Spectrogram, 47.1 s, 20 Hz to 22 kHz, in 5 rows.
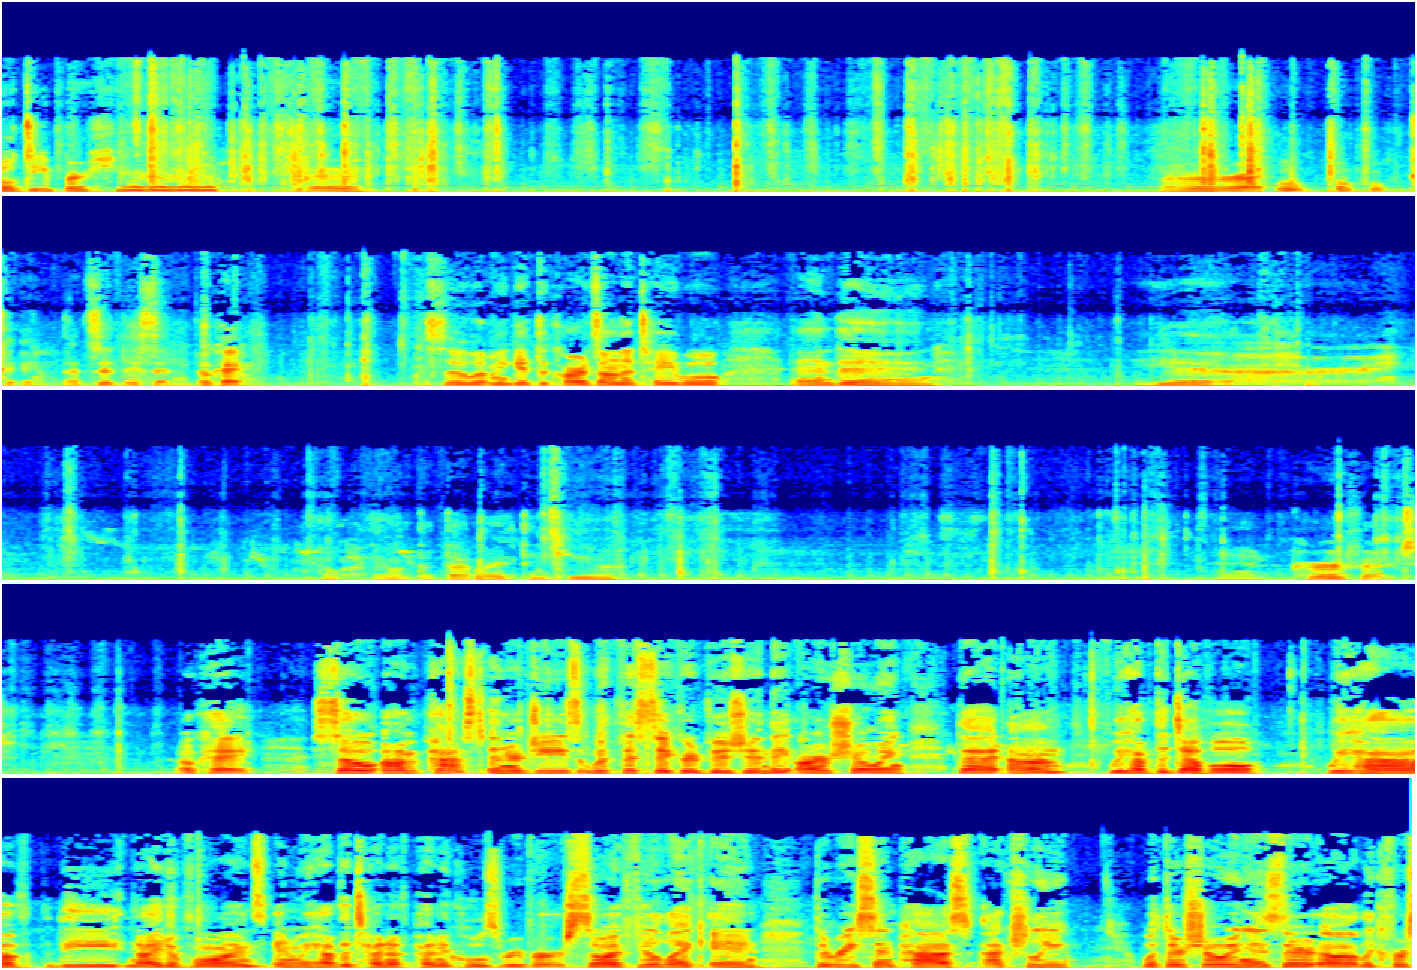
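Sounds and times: steady low hum: 0.0s - 47.0s
cards being shuffled: 0.3s - 12.4s, 19.1s - 29.4s.

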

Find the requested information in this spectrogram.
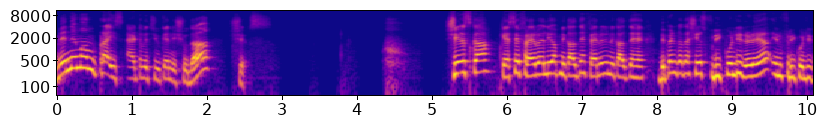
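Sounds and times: man breathing: 4.4s - 4.9s.

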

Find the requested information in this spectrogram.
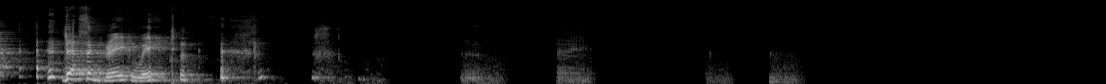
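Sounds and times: man laughing: 0.0s - 2.8s.

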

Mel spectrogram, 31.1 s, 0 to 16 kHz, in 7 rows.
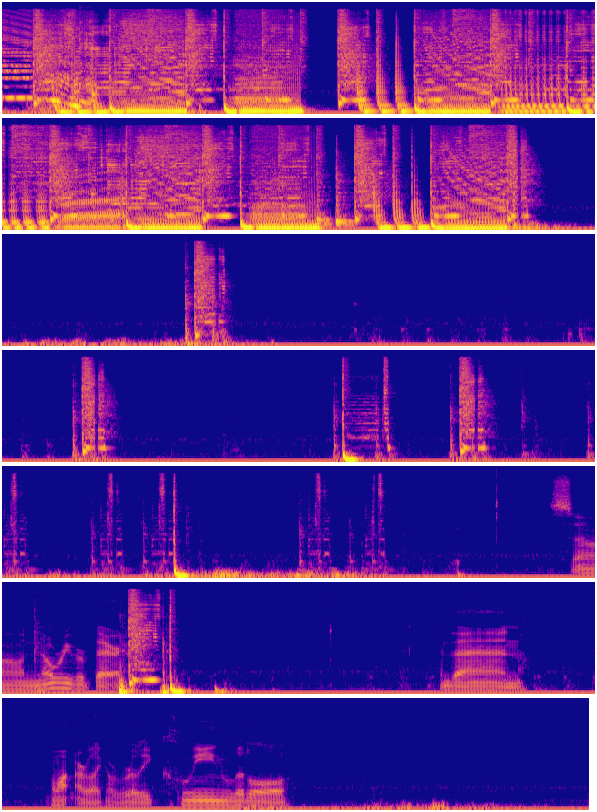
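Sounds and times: electronic dubstep track: 0.0s - 8.5s, 10.3s - 10.6s, 23.1s - 23.6s
low steady background noise: 8.5s - 31.0s.

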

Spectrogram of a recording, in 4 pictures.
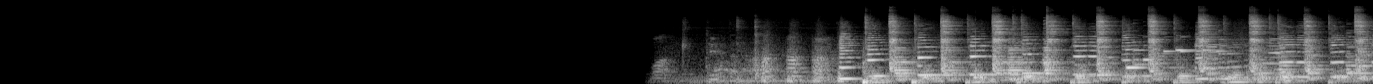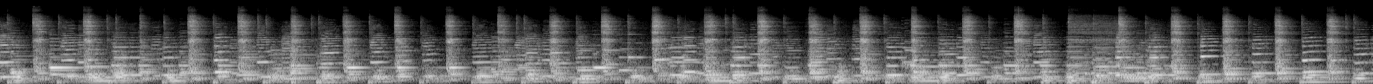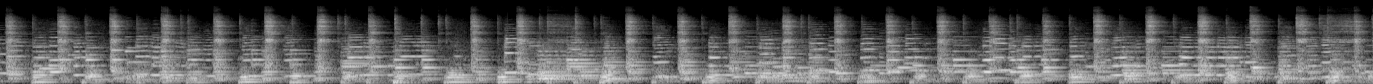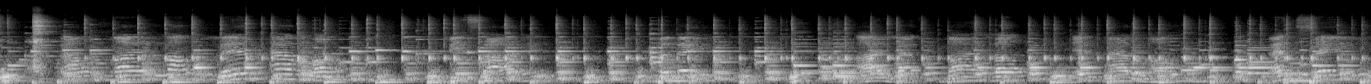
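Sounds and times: drum kit: 6.6s - 54.9s
piano: 7.1s - 54.9s
tuba: 7.2s - 54.9s
clarinet lead: 7.7s - 50.0s.

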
